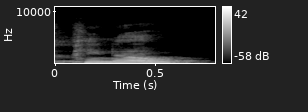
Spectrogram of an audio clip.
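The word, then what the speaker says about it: Pinot: the first word is Pino so you don't pronounce the t p i n o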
